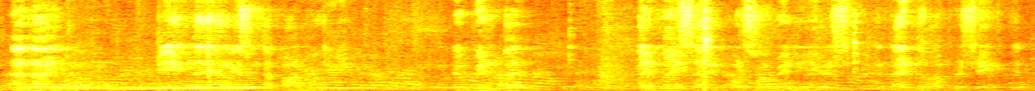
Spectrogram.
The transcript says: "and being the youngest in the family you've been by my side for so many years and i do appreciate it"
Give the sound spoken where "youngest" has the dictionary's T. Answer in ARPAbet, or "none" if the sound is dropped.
none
